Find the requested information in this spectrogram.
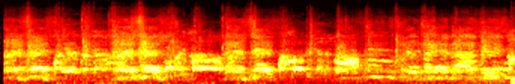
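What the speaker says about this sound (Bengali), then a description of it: "এ সময় করতালি ভরা স্লোগান দেয় বাকুলিয়ার মানুষ" A crowd of local people at an outdoor political gathering in Bakalia chants slogans in unison, loud and close, with rhythmic clapping pulsing through the repeated shouts for the whole stretch.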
